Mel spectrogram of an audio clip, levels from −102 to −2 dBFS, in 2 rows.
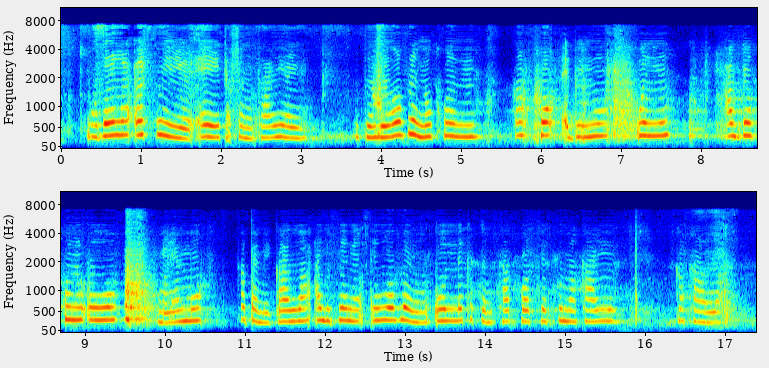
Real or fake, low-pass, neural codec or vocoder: fake; 7.2 kHz; codec, 16 kHz, 1.1 kbps, Voila-Tokenizer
